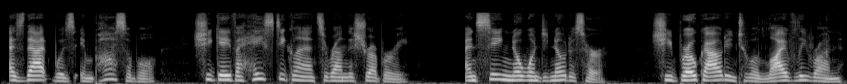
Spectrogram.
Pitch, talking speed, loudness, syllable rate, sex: 170 Hz, 185 wpm, -19 LUFS, 5.8 syllables/s, female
